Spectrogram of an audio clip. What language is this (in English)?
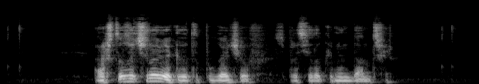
Russian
